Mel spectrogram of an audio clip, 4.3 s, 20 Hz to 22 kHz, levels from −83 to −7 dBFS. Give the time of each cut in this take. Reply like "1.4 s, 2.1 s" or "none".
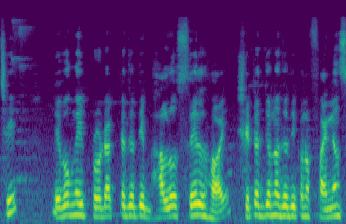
3.0 s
